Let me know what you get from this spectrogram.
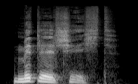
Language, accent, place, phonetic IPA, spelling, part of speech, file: German, Germany, Berlin, [ˈmɪtl̩ˌʃɪçt], Mittelschicht, noun, De-Mittelschicht.ogg
- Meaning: 1. middle class 2. middle shift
